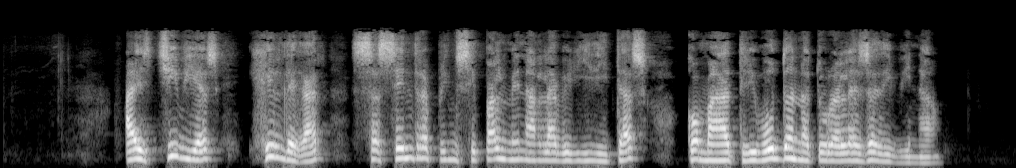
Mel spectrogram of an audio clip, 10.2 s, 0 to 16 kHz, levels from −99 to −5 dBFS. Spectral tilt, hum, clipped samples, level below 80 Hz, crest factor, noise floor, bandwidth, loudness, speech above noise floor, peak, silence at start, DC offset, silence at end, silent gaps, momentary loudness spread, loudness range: -4.5 dB/octave; none; under 0.1%; -60 dBFS; 18 dB; -85 dBFS; 8.4 kHz; -18 LUFS; 68 dB; 0 dBFS; 1.25 s; under 0.1%; 0.75 s; none; 11 LU; 2 LU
